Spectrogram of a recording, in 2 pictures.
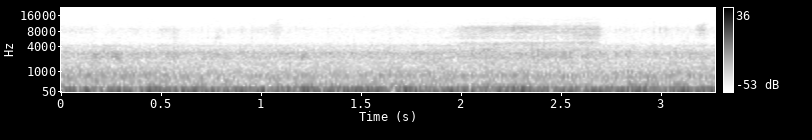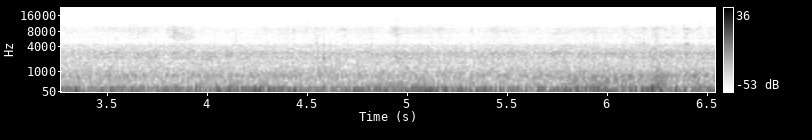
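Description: Passenger train running at speed, heard from inside the carriage: a steady low rumble of the wheels and car body.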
